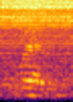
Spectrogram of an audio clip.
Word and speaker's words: Lynn: Said hi, Alex, like Flynn, with the F is silent. William. Lynn.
